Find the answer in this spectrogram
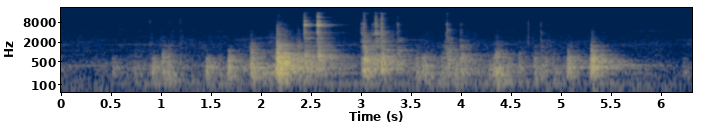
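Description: Hands fitting a metal steering wheel and its bolt hardware onto a steel pedal car: a series of short knocks and clicks, the loudest cluster about two to three seconds in.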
